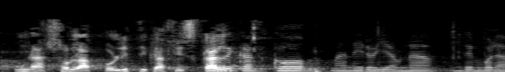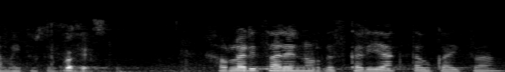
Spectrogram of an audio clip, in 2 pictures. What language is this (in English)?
Basque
